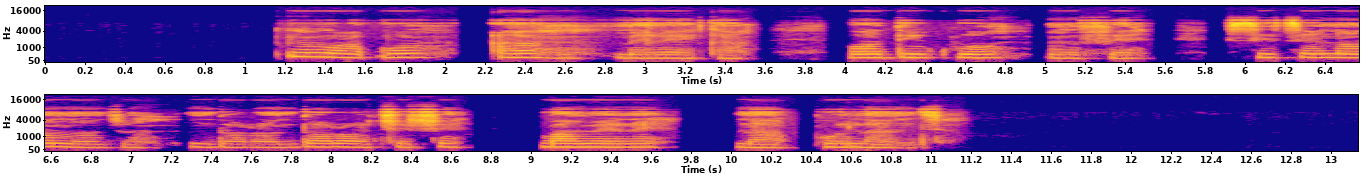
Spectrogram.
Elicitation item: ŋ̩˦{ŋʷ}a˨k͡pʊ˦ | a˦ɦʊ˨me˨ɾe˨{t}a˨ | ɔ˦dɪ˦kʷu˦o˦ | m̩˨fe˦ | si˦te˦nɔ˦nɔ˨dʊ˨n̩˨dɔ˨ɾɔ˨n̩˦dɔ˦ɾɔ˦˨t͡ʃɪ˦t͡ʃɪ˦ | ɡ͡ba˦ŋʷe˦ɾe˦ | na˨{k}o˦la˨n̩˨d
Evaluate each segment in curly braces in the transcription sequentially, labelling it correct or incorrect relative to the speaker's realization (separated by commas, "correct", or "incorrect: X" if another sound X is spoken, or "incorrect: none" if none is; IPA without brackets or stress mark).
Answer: correct, incorrect: k, incorrect: p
